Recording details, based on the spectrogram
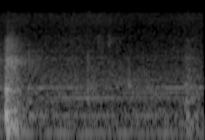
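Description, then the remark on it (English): A locked door is rattled: one sharp wooden clunk at the start, followed by a couple of faint knocks over a low, steady background hum. No one speaks. “The door. The door won't open. I can't get out. I'm locked in.”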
